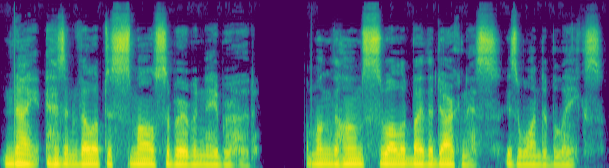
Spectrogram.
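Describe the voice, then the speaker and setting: A man narrating a dark comic dub as a sombre storyteller, in a subdued, measured manner. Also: lowish voice, steady tone, dry recording, clean studio sound.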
